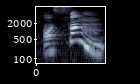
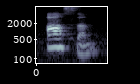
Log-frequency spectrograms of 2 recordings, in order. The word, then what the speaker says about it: awesome: 이거를 그렇게 awesome 이렇게 뒤에다가 강세를 찍으시는 경우가 많은데 앞에 강세가 오는 단어입니다. 그러니까 앞을 빡 강조해주면서 awesome, awesome 이렇게 발음을 해주셔야 합니다.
